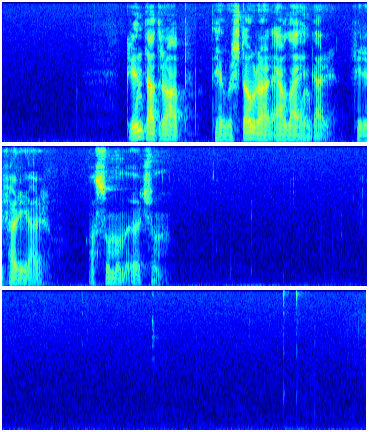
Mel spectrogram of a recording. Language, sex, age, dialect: Faroese, male, 61+, Suðurstreymoy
